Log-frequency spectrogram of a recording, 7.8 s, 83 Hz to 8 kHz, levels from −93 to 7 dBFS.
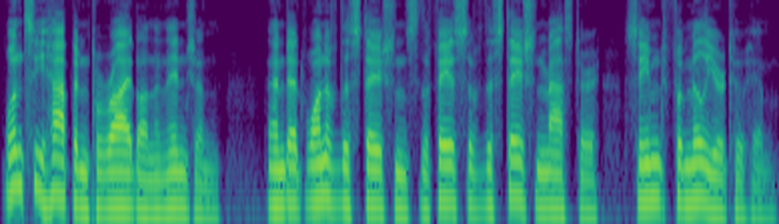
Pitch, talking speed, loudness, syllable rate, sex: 120 Hz, 185 wpm, -20 LUFS, 5.0 syllables/s, male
